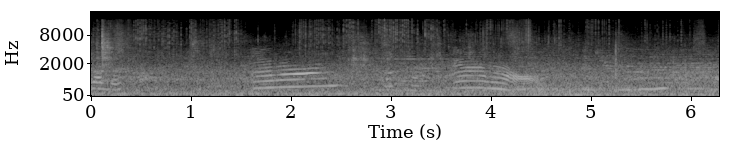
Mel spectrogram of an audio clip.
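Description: A voice making a few short, drawn-out sounds with sliding pitch, over a steady low background hum.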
